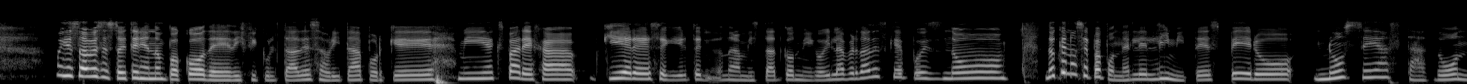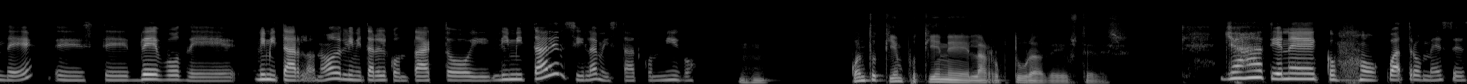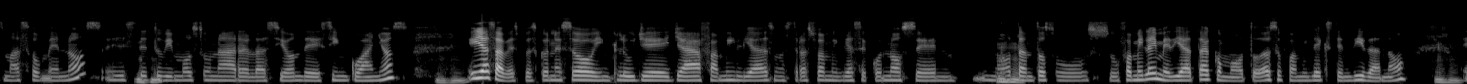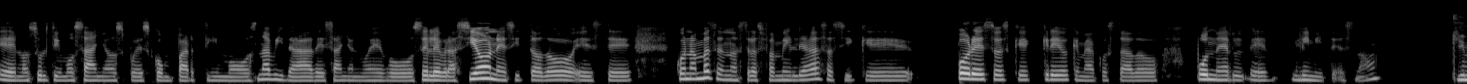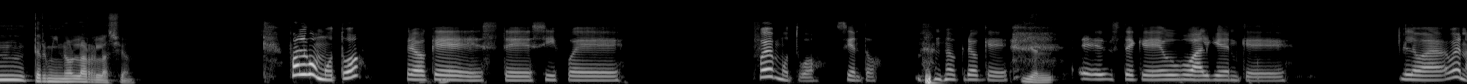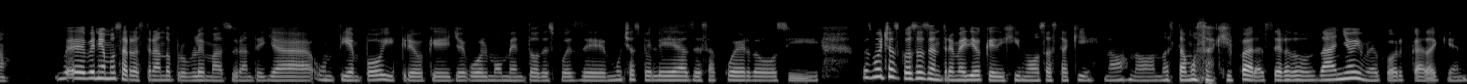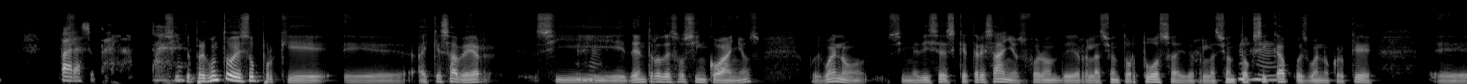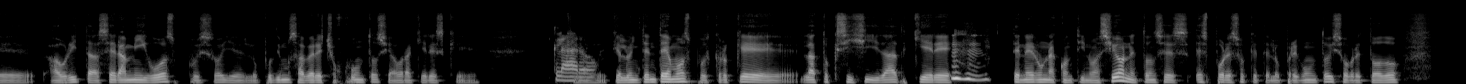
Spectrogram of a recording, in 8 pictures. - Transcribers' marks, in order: grunt; laughing while speaking: "como"; chuckle; laughing while speaking: "estamos aquí"; chuckle
- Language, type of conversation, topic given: Spanish, advice, ¿Cómo puedo poner límites claros a mi ex que quiere ser mi amigo?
